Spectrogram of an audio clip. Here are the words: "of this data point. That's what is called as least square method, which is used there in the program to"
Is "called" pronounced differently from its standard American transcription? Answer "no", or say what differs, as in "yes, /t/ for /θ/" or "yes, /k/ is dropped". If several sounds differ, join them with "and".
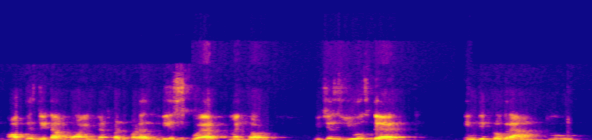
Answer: yes, /l/ is dropped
